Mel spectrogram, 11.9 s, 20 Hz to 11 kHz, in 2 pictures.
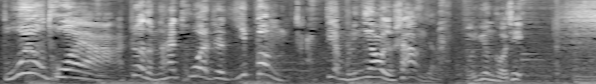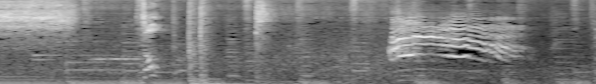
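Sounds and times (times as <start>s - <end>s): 
speech: 0.0s - 5.6s, 7.4s - 7.8s
steady noise: 0.0s - 11.9s
stray cat meowing after being hit: 9.8s - 11.3s.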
